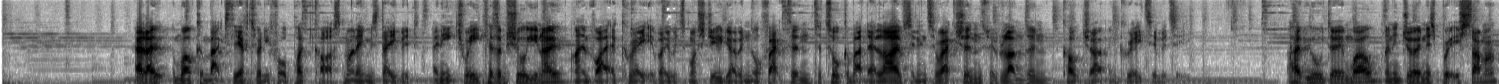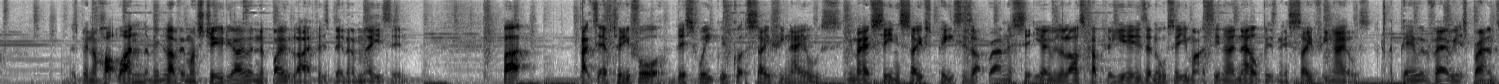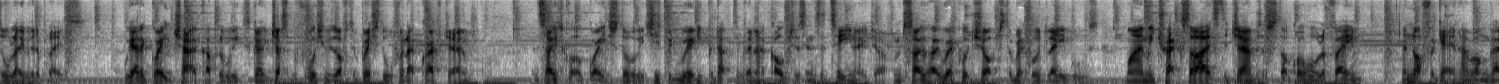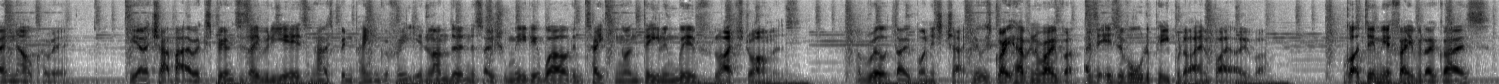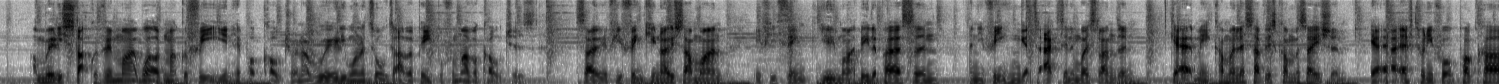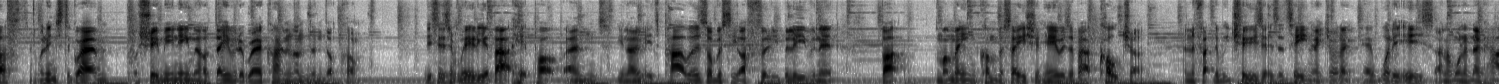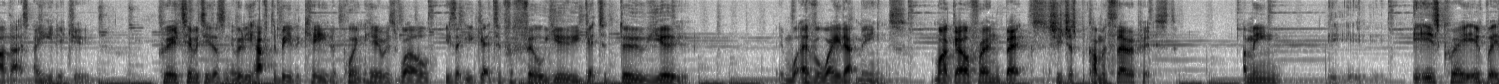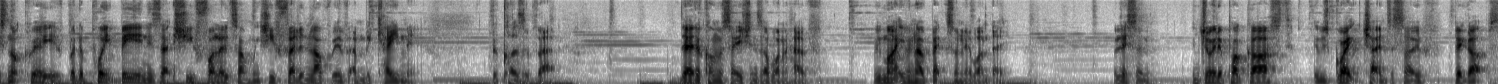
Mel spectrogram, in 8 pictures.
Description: We chat about her experiences over the years and how its been painting graffiti in London, the social media world and taking on and dealing with life's dramas. A dope honest chat, it was great having her over, enjoy.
